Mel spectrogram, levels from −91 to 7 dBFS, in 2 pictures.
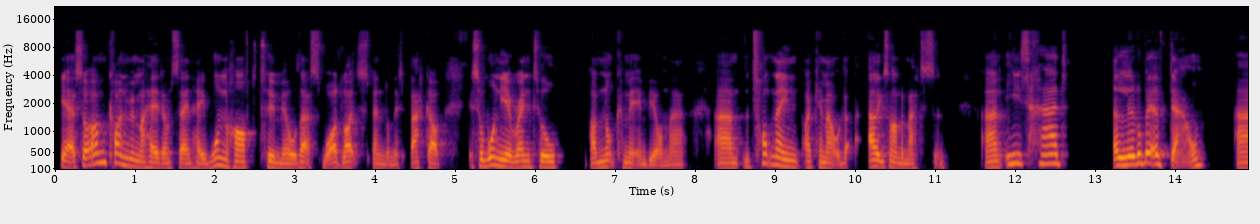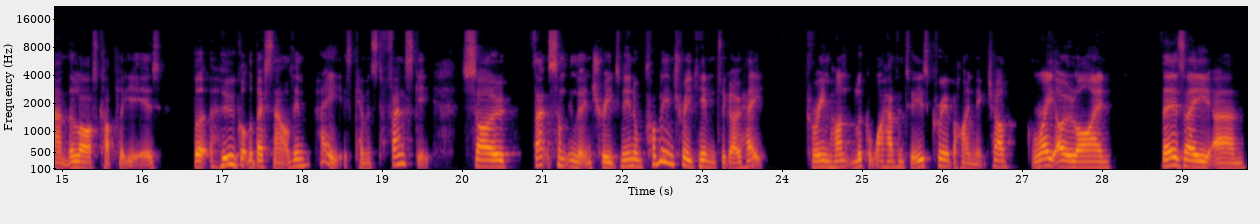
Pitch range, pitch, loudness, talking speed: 135-180 Hz, 150 Hz, -23 LUFS, 210 wpm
